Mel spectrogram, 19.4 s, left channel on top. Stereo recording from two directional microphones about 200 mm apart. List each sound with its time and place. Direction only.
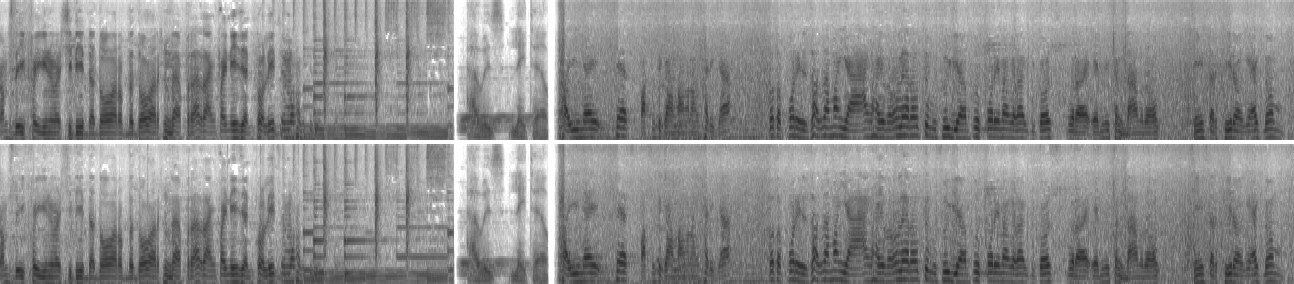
0.0 s a man's voice: 10° right (ahead or behind)
1.2 s a man's voice: 25° right (ahead or behind); by 5.2 s centre (ahead or behind)
9.2 s speech: 5° right (ahead or behind)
